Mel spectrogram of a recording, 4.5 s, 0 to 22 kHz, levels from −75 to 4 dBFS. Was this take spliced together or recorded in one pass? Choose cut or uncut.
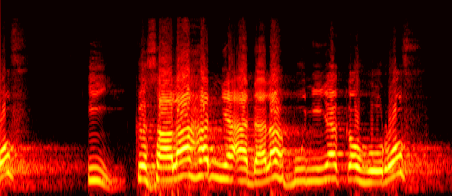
cut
